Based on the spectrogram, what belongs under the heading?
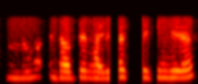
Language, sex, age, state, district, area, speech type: Telugu, female, 18-30, Telangana, Hyderabad, urban, conversation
